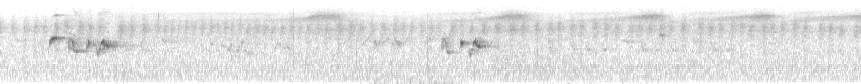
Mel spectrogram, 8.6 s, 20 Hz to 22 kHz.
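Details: Red-whiskered bulbul recorded while being trapped with a decoy bird, Nuông Dăm, 6 May 2018: two brief, lively phrases of sharp whistled notes a few seconds apart, set against a constant shrill insect buzz.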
